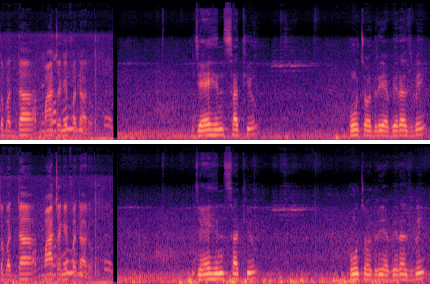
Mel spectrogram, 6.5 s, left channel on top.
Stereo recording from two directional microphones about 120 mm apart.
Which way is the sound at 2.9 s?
40° left (ahead or behind).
